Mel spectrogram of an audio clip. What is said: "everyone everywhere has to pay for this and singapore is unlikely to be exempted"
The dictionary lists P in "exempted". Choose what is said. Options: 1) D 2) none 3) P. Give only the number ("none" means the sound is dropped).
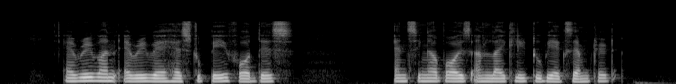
3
